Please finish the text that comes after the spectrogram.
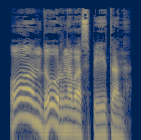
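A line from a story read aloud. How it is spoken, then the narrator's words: Sigh. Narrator (Russian): вздохнул незваный гость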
